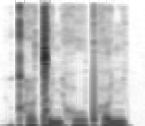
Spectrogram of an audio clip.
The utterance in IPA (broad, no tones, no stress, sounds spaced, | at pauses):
qʰ i ǀ ə ɲ h o pʰ ɐ ɲ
